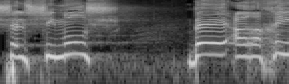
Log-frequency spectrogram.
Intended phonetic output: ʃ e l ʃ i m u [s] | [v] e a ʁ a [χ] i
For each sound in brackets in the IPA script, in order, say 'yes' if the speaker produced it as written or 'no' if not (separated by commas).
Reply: no, no, yes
